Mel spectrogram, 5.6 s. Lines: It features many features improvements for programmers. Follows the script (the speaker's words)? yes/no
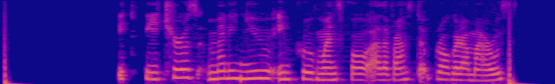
no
